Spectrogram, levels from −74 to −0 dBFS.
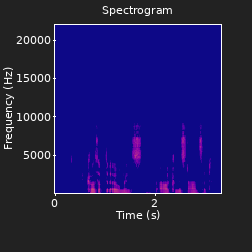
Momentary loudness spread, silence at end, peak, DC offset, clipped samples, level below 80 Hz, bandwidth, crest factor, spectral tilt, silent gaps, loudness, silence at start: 8 LU; 0.2 s; -26 dBFS; under 0.1%; under 0.1%; -80 dBFS; 14 kHz; 22 dB; -3 dB/octave; 1.97-2.01 s; -46 LUFS; 0.65 s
